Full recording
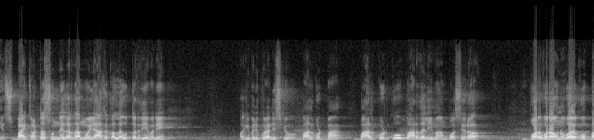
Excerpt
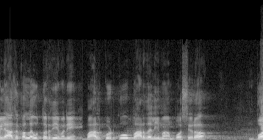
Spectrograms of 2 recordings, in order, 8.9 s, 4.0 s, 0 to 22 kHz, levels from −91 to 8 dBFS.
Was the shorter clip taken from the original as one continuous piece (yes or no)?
no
